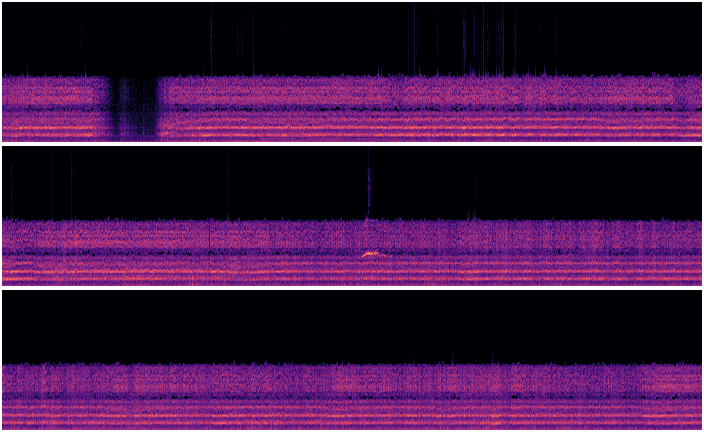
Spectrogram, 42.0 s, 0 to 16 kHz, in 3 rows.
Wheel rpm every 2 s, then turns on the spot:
200, 70, 220, 220, 230, 240, 230, 210, 200, 210, 230, 230, 230, 230, 230, 220, 230, 230, 230, 230, 230.
none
